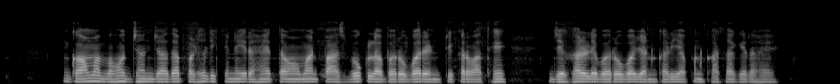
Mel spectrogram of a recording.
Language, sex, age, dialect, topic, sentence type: Chhattisgarhi, male, 18-24, Central, banking, statement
